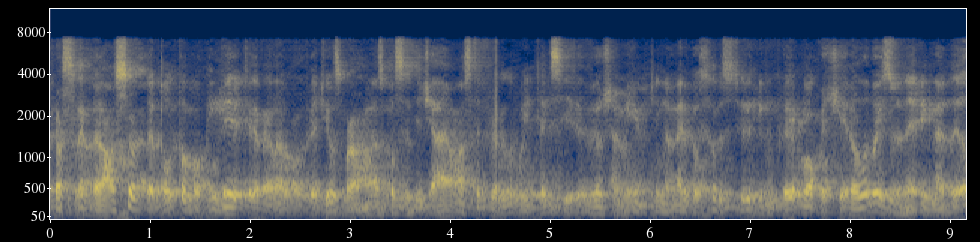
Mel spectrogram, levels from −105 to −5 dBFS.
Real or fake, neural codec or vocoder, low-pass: fake; codec, 16 kHz, 1 kbps, FreqCodec, larger model; 7.2 kHz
